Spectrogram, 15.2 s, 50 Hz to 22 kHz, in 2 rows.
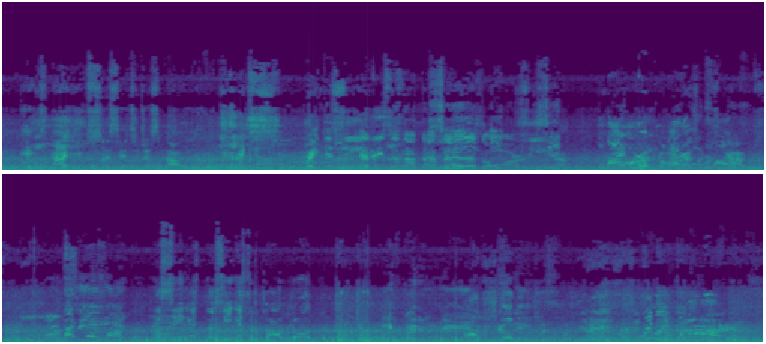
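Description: An R1 subway car built in 1932 runs through a tunnel with a loud, steady low rumble of wheels on rail and traction motors. Voices chatter and call out over it throughout.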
